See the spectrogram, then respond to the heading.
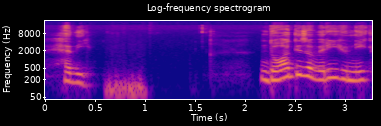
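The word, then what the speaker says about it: ضاد: Some people read it like a dal, dod sound, or some are reading zod. Both pronunciations are wrong.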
